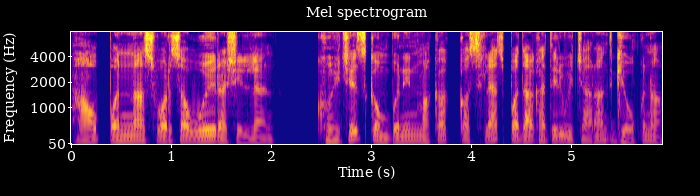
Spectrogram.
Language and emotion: Goan Konkani, sad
